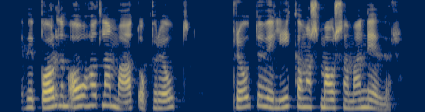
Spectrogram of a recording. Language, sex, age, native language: Icelandic, female, 50-59, Icelandic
